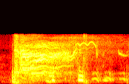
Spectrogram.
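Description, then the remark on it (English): A long, loud sniffing inhale lasting about a second as someone sniffs the contents of an envelope, raspy and breathy, followed by a few faint, soft vocal murmurs. “Okay, you sniff it, and I need you to make a con save.”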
